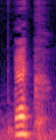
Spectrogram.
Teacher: একযুক্ত শব্দে অথবা 1, 11, 13 এই 3টা শব্দের ক্ষেত্রে কি হয়? এ বিবৃত উচ্চারিত হয়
